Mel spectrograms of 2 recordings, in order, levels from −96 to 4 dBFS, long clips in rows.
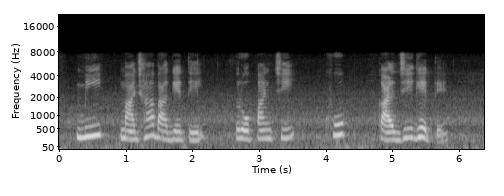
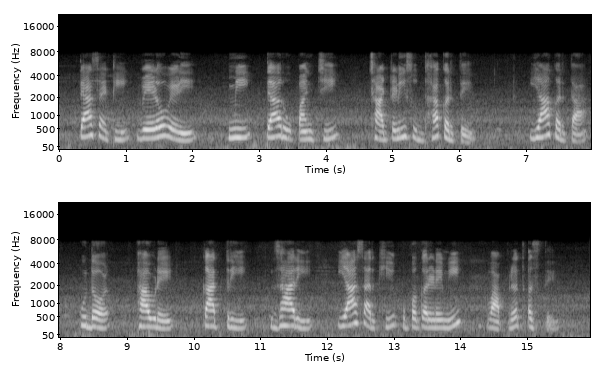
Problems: none marked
